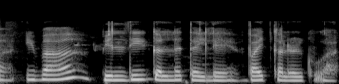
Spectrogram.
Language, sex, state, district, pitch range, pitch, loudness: Wancho, female, Arunachal Pradesh, Longding, 185-220 Hz, 200 Hz, -20 LUFS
